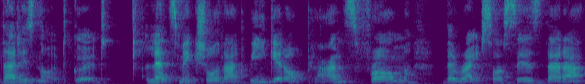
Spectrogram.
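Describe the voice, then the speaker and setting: Somewhat breathy, a woman speaks at a fairly slow pace with audible room echo. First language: not English. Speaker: plant video creator. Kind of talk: casual tutorial. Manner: animated.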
